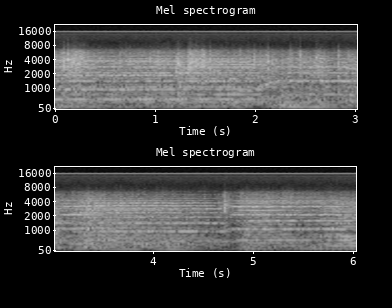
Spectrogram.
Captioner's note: clattering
